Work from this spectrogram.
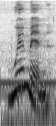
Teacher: We do know that it's the same sound for both vowels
